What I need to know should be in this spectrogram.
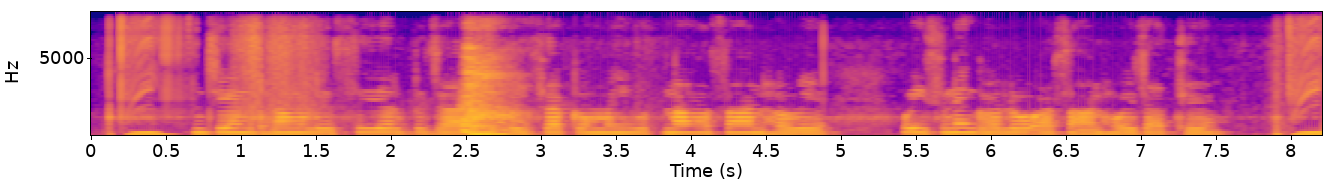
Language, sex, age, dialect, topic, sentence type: Chhattisgarhi, female, 41-45, Northern/Bhandar, banking, statement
